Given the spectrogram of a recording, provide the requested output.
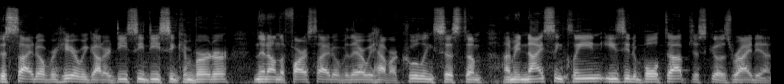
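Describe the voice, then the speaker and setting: At a fairly quick pace with hardly any pauses, a man speaks with fairly even intonation in a dry sound with no echo. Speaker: presenter. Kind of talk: product walkthrough presentation. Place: street.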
